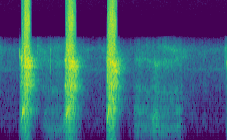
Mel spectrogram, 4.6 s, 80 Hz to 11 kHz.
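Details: A 4-month-old female Australian Shepherd puppy barking at her reflection in a mirror gives three sharp, high yaps roughly a second apart, with soft growling between them.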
